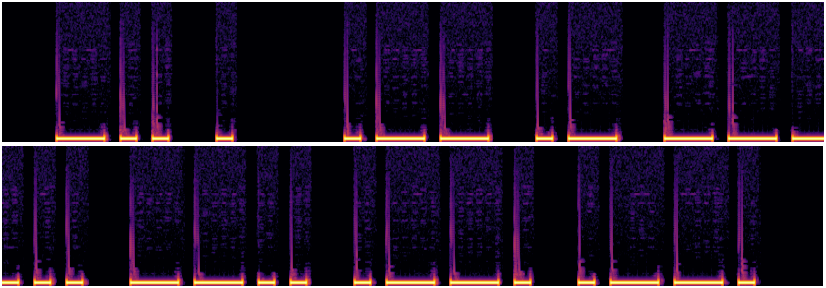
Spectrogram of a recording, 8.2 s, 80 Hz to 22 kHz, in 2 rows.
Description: Morse code, heard as a keyed tone, about 15 wpm, 700 Hz. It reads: DE WA8ZPP
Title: USA Callsign DE Callsign - 6 Characters - 15wpm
